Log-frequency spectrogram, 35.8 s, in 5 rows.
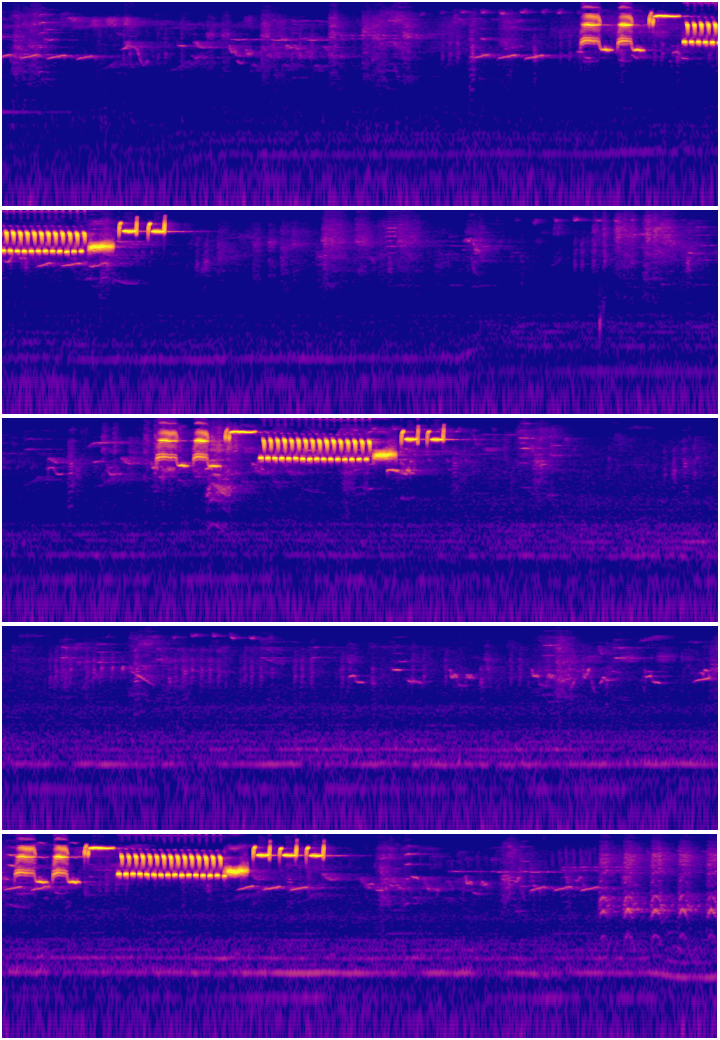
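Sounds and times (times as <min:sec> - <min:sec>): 
song sparrow song: 0:00.0 - 0:12.6, 0:13.3 - 0:35.7.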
